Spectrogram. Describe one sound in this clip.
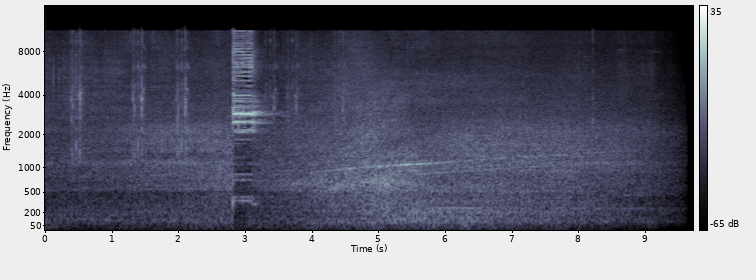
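Tyres hiss on a road surface as a bus passes.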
